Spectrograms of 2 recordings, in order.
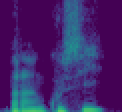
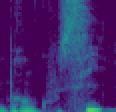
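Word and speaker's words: Brâncuși: On parlait tout à l'heure de Constantine Brankousi parce qu'on dit brankoui. Le S se prononce S hein comme dit Éric.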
